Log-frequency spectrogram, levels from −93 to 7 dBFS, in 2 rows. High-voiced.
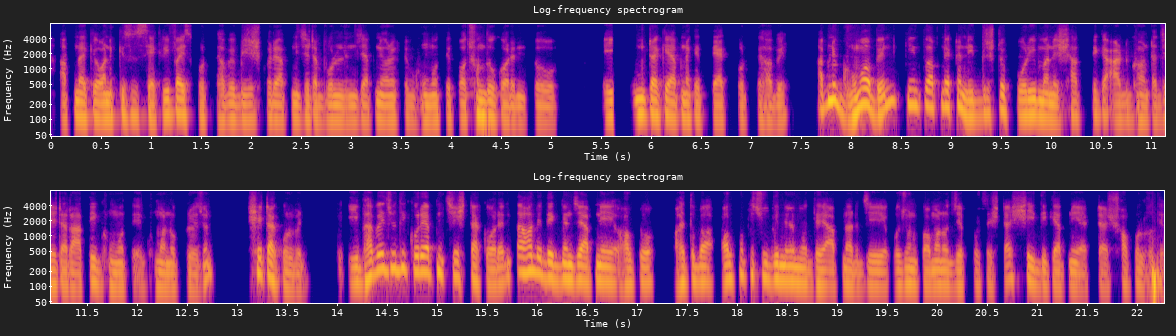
No: low, 110 Hz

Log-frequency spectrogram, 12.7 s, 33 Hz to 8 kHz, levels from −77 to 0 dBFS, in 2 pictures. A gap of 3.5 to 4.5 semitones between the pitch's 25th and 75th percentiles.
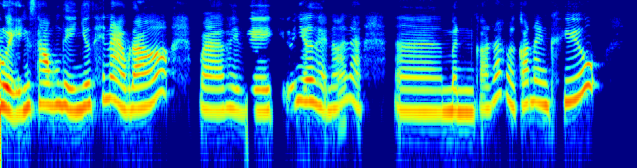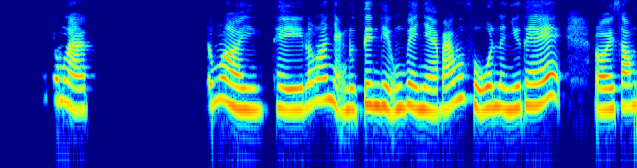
Yes: average, 3.8 semitones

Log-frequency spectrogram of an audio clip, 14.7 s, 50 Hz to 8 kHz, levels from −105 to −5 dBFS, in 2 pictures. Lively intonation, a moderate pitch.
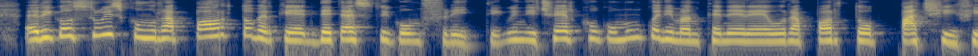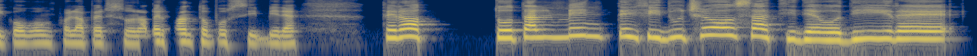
No: wide, 6.0 semitones; high, 225 Hz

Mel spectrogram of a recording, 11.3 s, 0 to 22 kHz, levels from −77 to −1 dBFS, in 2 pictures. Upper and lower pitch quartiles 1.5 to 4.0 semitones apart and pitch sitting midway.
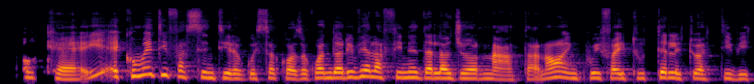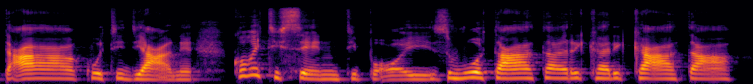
No: average, 2.8 semitones; high, 200 Hz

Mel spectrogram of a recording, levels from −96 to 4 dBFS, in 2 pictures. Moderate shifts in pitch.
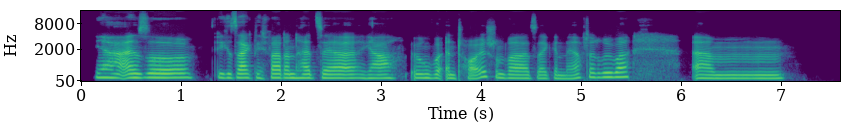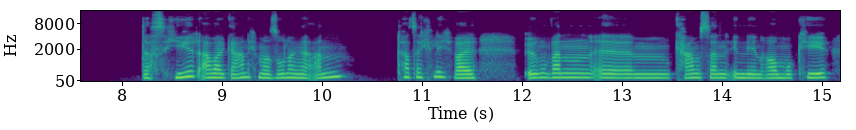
No: narrow, 2.1 semitones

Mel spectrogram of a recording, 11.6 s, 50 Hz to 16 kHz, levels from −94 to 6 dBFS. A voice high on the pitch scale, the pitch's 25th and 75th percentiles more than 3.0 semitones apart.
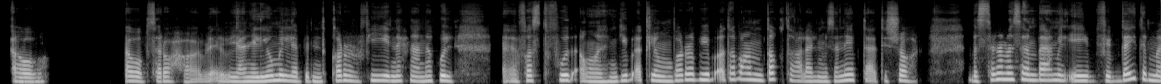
Yes: high, 210 Hz; average, 3.7 semitones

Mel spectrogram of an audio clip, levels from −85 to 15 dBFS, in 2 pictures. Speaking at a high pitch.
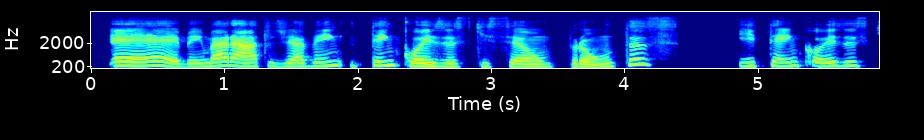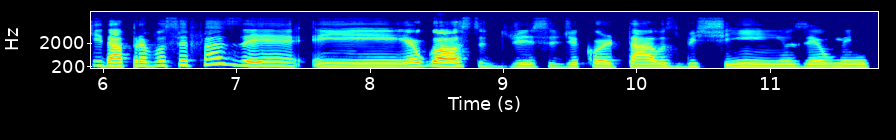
Yes: high, 215 Hz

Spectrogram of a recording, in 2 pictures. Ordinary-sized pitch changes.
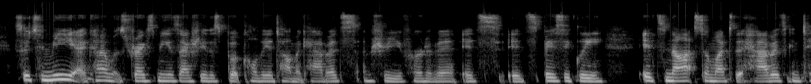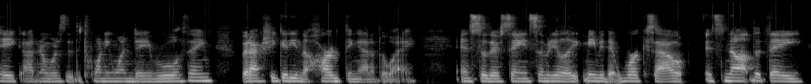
No: narrow, 2.0 semitones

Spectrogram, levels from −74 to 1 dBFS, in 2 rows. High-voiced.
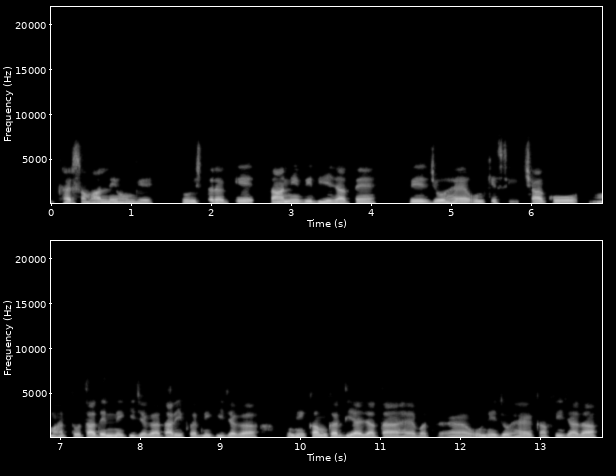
No: medium, 140 Hz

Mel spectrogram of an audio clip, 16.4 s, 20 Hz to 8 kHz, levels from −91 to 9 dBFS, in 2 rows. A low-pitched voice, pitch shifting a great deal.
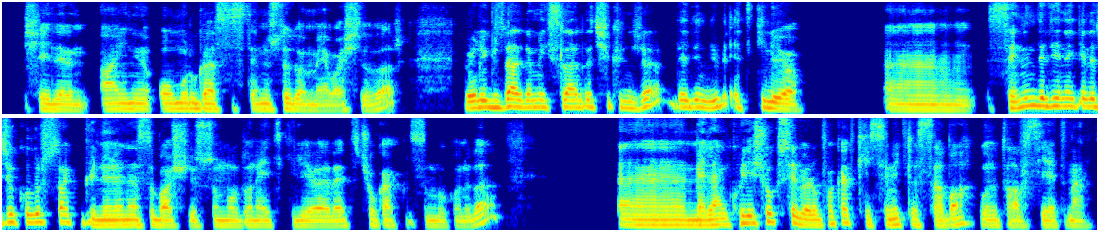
Yes: low, 105 Hz; wide, 6.2 semitones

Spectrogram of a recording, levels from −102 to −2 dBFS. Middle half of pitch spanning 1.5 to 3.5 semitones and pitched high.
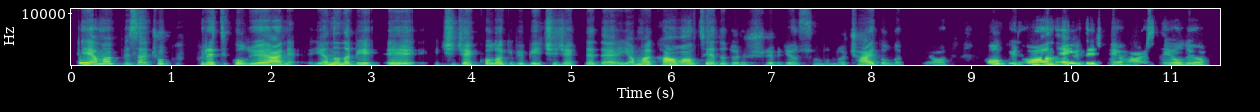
Yes: average, 2.9 semitones; high, 205 Hz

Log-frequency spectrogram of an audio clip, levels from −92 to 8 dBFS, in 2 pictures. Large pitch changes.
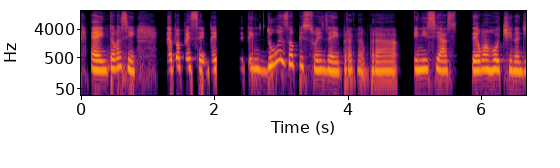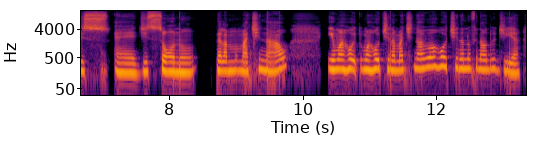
No: average, 2.7 semitones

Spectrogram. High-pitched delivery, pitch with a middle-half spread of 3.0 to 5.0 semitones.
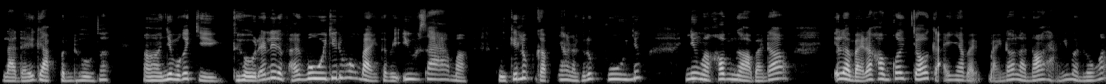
No: high, 220 Hz; wide, 5.4 semitones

